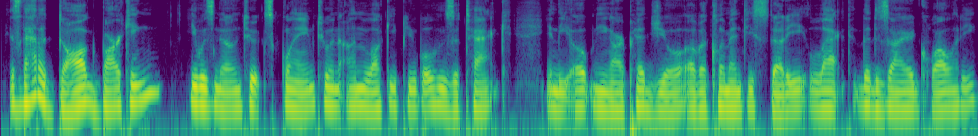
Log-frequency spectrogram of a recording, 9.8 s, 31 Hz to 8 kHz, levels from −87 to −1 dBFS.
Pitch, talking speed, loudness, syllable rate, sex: 105 Hz, 170 wpm, -18 LUFS, 5.2 syllables/s, male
